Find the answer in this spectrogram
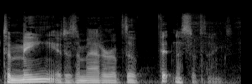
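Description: A man reading an audiobook, voicing a stolid male surgeon who speaks flatly, patiently and formally. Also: sits low, gravelly. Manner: flat, measured, formal.

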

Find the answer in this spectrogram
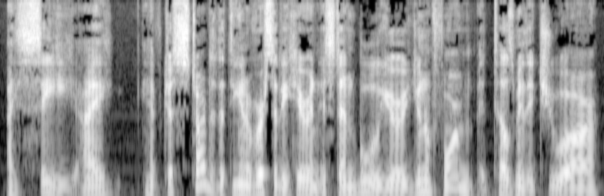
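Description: A man reading the part of a young woman student with a Turkish accent, speaking softly, politely and a little hesitantly. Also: mid-range voice, moderate pace, no echo, pitched above the performer's own voice, lightly acted. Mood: wistful. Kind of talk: audiobook character voice.

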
